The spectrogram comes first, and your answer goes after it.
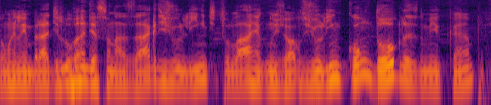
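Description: With music in the background, a man talks at a fairly quick pace and a medium pitch, with ordinary pitch variation. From Brazil, Florianópolis. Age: 30s. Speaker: football stats commentator. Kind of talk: casual chat.

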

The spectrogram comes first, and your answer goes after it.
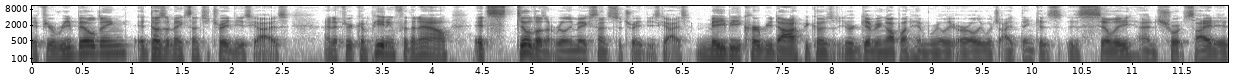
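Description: The recording is very clean, with a silent background. A man with an ordinary speaking voice talks fairly quickly at a fairly low pitch, with ordinary pitch variation. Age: 20s. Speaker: hockey podcast host. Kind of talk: solo sports commentary podcast.

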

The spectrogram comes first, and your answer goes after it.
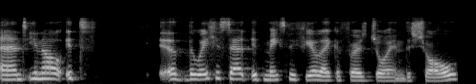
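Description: A woman speaks with a non-native accent. Her voice is fairly high in pitch. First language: not English. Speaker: podcast co-host. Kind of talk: casual discussion.

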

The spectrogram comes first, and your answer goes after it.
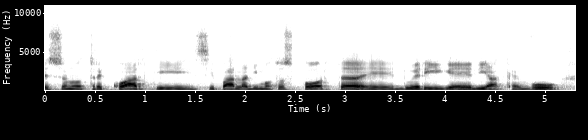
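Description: This man has a medium pitch and fairly even intonation. It is an unremarkable speaking voice. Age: 30s. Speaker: financial operator living with HIV, documentary subject. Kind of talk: casual chat.

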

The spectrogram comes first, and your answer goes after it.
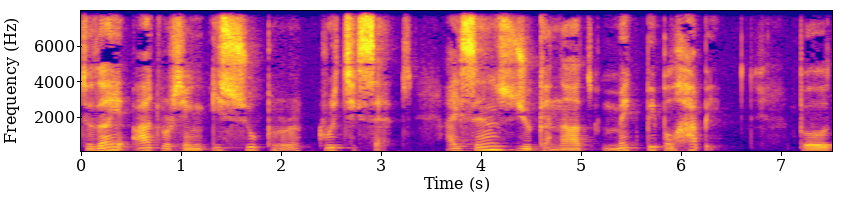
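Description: At a fairly slow pace, the speaker talks in a Spanish accent. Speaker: podcast host. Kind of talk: monologue. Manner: halting.

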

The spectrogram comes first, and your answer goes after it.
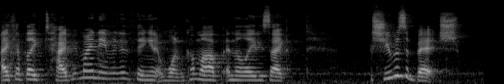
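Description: Music plays in the background as a woman with an American accent speaks with ordinary pitch variation. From US Midwest, Wisconsin. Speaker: esthetician and instructor, podcast co-host. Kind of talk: casual chat. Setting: studio.

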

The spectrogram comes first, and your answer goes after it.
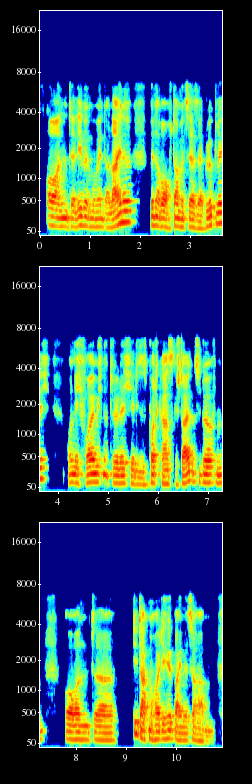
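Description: Speaking at a moderate pace, a man uses an ordinary speaking voice with fairly low pitch and ordinary pitch variation. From northern Germany, Baltic coast. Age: 50s. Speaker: podcast host. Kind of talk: interview.

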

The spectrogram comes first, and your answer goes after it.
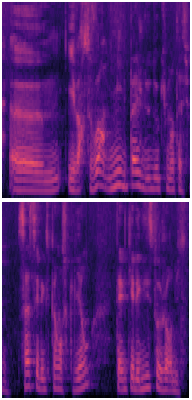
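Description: A man speaks at a moderate pace and medium pitch with ordinary pitch variation. His tone is dark and mellow, and somewhat breathy. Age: 40s. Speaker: insurance startup founder. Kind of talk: interview.

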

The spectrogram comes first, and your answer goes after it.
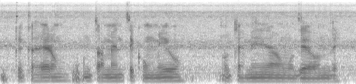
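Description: The man's pitch is very deep and low, and his pace is moderate. Noticeable background noise can be heard. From Honduras. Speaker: migrant. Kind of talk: testimony. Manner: halting.

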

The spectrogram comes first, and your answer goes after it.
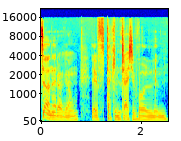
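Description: The speaker is a man with a fairly low pitch. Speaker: radio host. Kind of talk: casual interview chat. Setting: radio studio.

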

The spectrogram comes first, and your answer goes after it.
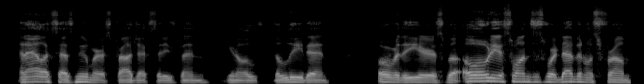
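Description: A man talks at a fairly quick pace with an American accent in a plain, everyday voice. His pitch varies in an ordinary way, and the sound is dry and close with no echo. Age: 30s. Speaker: local rapper and musician. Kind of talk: casual interview chat. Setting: video call. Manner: laid-back, profane.

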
